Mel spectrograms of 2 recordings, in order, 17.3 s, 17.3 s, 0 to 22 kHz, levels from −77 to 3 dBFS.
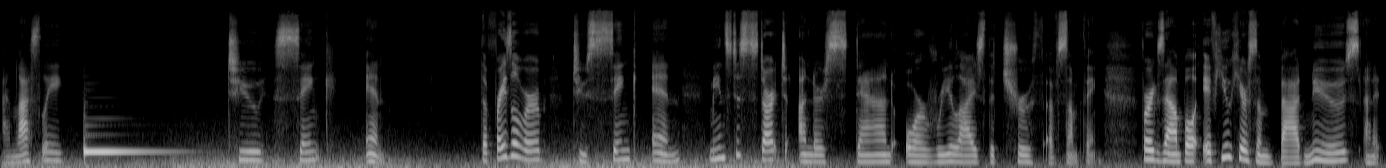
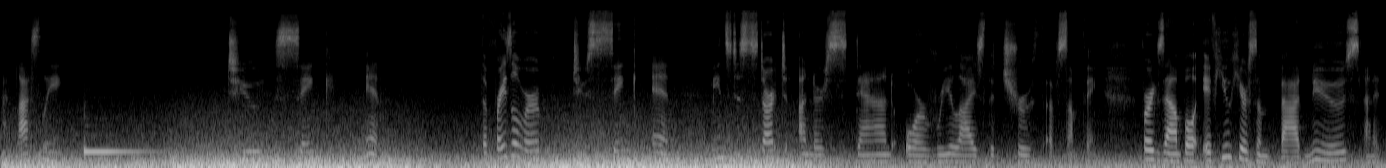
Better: first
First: wind noise on the microphone; occasional gusts; 25 dB below the speech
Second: wind noise on the microphone; heavy; 1 dB below the speech

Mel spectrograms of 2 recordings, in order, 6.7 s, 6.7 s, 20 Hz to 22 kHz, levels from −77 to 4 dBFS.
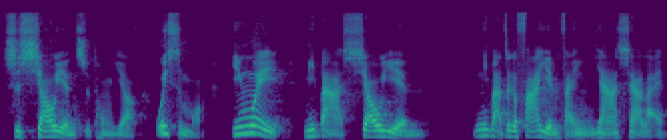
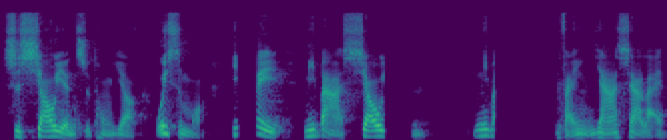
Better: first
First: none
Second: audio cutting out; at 2.5 s, at 4 s and at 5 s for 0.5 s

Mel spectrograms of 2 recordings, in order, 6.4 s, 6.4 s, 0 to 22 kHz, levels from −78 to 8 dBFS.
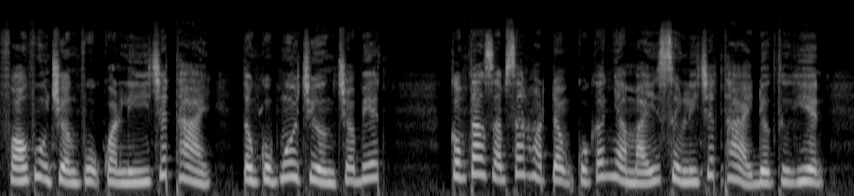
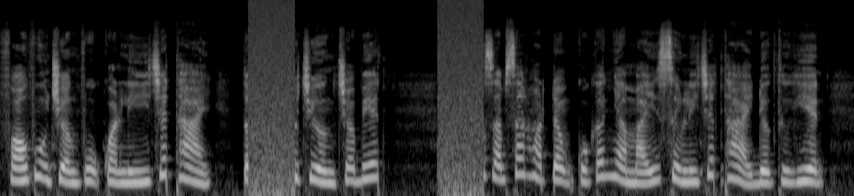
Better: first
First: none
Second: audio cutting out; filled with static; at 2 s and at 3.5 s

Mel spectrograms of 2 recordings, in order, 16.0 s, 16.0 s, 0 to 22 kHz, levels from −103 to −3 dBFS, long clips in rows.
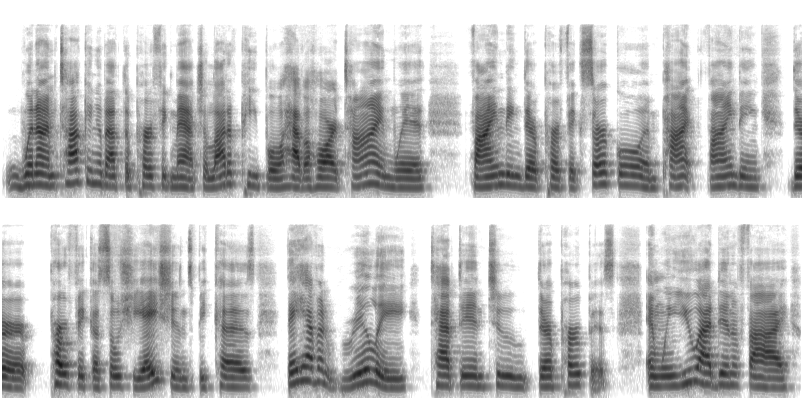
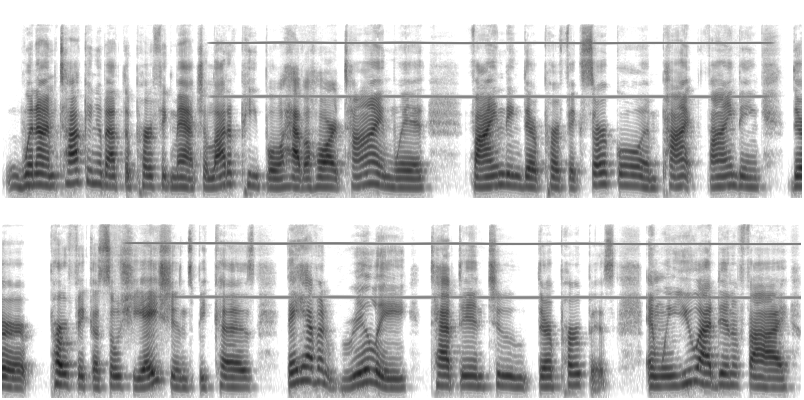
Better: first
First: none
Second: high-pitched whine; noticeable; from 2 to 7.5 s and from 9 s on; 10 kHz, 20 dB below the speech

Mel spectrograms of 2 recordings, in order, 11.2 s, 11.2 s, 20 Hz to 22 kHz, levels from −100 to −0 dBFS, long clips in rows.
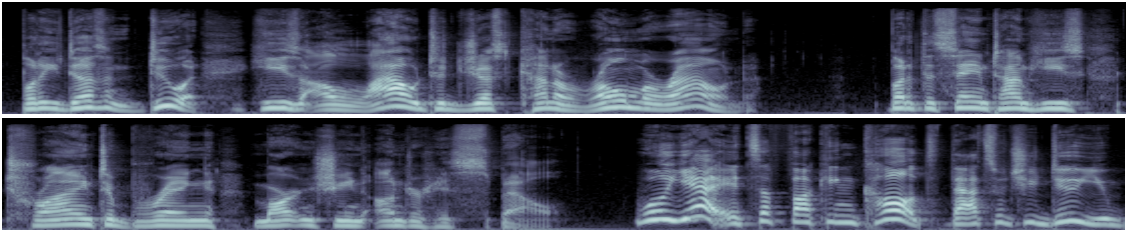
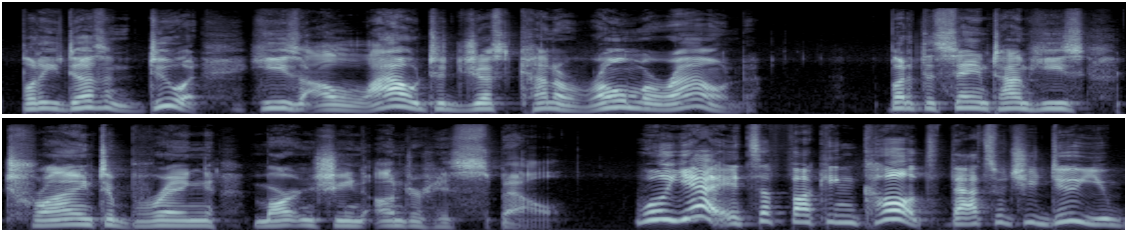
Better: first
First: none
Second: thin; very slightly; fading below 500 Hz

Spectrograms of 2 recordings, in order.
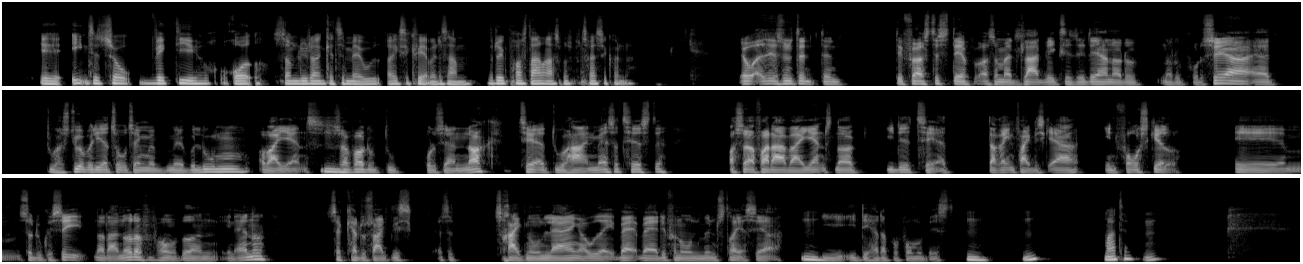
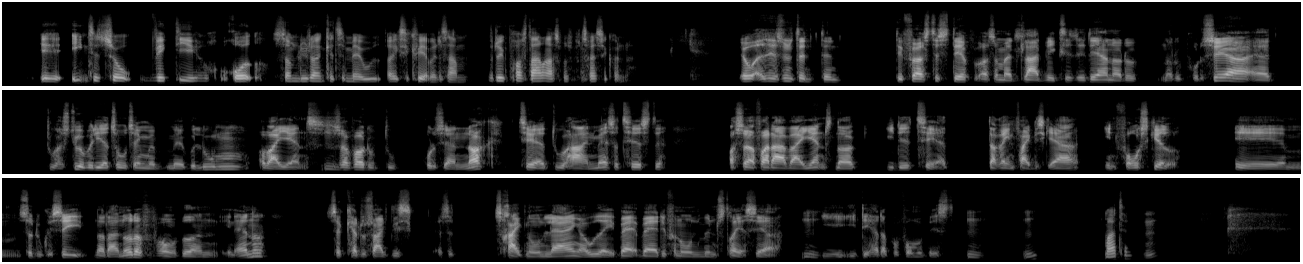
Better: first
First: none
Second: thin; very; fading below 350 Hz

